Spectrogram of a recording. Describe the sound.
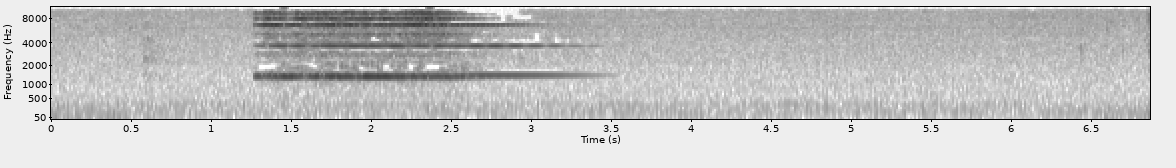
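A doorbell rings at the door of a house. It gives a bright, bell-like ringing that lasts about two seconds over faint, steady background hiss.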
